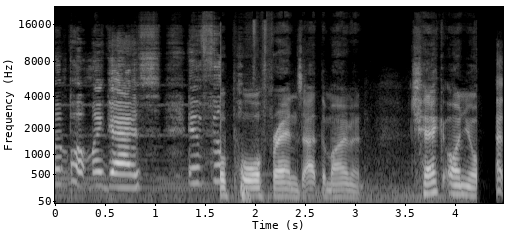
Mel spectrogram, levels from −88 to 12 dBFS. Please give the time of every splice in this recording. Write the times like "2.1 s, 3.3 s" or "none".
1.7 s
